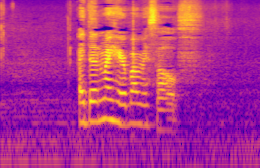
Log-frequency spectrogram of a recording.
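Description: A young woman speaks playfully close to a phone microphone.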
